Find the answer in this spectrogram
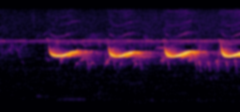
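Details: A Eurasian nuthatch (Sitta europaea) gives its repeated dwip call: four clear, piping notes, each a short upslurred whistle, spaced about half a second apart over faint background hiss.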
